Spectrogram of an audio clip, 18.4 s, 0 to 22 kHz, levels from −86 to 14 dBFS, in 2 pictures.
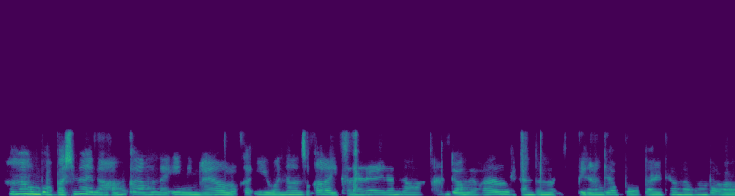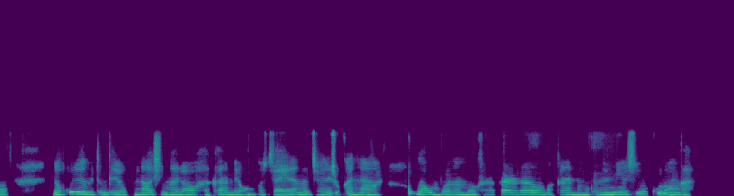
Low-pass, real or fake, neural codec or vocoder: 7.2 kHz; fake; codec, 16 kHz, 2 kbps, X-Codec, HuBERT features, trained on general audio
